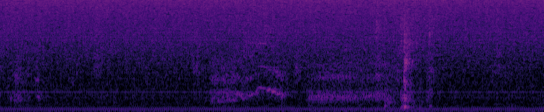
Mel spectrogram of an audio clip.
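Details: Tipsu, a mother cat, calls to her kittens while training them to climb stairs: a soft, wavering, trilled murmur lasting about a second and a half, followed by a sharp knock, over a steady low hum.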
